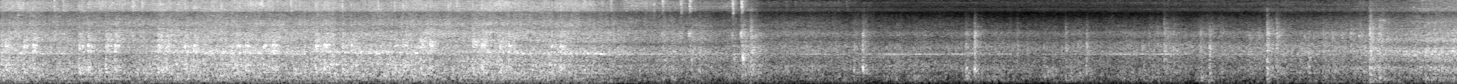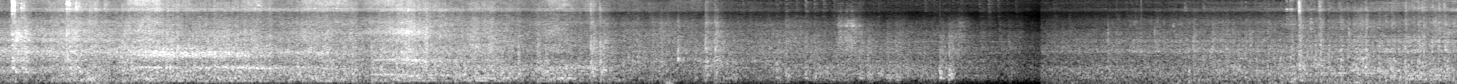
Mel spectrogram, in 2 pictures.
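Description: Meitetsu electric trains running through a station at speed: wheels clacking and rumbling on the rails. The first train's noise is loud for the first few seconds and then falls away. The sound swells again in the middle, dips, and builds again near the end as a red train approaches.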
